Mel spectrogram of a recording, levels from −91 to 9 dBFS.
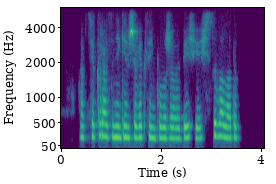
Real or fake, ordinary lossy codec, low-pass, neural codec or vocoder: real; Opus, 16 kbps; 5.4 kHz; none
